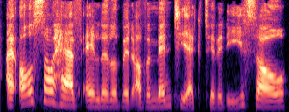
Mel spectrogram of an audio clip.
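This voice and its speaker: A woman's voice: on the low side, expressive, normal speed, a bit bright, no room sound. A middle-aged woman from Germany, German native, giving a chatty online writing workshop with many fillers and restarts. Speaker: writing instructor. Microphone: video call.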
